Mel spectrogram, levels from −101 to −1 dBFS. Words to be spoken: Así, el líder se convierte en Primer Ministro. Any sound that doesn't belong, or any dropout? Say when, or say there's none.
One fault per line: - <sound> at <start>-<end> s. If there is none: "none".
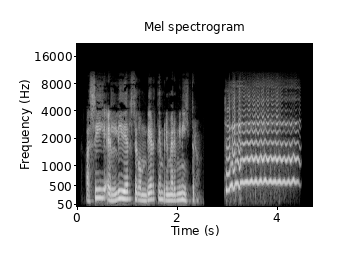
- laugh at 2.9-4.5 s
